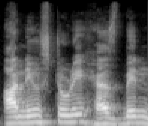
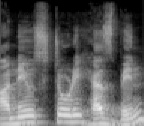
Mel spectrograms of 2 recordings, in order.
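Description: The two takes are said the same way.

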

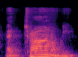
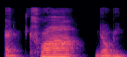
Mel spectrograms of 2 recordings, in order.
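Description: First: Said in the usual way. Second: Astronomy stretched very slowly, stress on the second syllable; very slow stress demo. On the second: Shown as a demonstration. Teacher slowly showing where astronomy is stressed. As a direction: drag astronomy out, leaning on -tro-. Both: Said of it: "두 번째 강세가 있죠?".

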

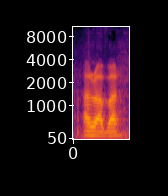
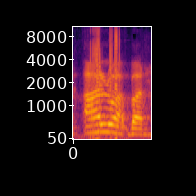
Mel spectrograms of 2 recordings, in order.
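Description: First: Said in the usual way. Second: Loud mock battle cry. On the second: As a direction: shout it as you charge. Grito de ataque en broma. (grito de guerra burlón)

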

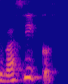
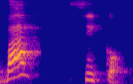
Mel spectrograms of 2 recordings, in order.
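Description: First: Vasicos with the stress moved off its first syllable; misplaced stress. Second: Básico slowed, BÁ punched louder and drawn out; stress on BÁ. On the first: Teacher showing students a wrongly accented word, misplaced stress on vasicos. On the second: Teacher showing the needed accent in a word, stress on BÁ in básico. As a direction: hit the first syllable of básico hard. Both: Shown as a demonstration. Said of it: "porque empleo el acento necesario".

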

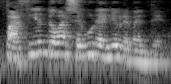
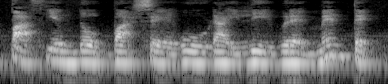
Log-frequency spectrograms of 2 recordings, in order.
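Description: First: Said in the usual way. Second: "Paciendo va segura y libremente" slowed to count syllables; slow verse counting; slow scansion. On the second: Shown as a demonstration. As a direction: read it slowly to count. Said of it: "Sin alefa también".

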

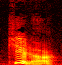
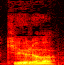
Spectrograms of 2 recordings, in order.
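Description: First: Lightly voiced grandmother, higher and louder; grandmother calling out. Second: Lightly gruff wolf; wolf's big voice. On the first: Grandmother answering a knock, raised calling voice. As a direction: call to whoever knocks. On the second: Wolf answering the knock, lightly put-on big voice. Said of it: "la grosse voix du loup". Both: A narrator's reading.

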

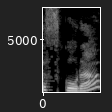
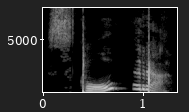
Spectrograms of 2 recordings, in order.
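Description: First: Said in the usual way. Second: "Skóra" split into skó, ra with a gap; syllable by syllable. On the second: Shown as a demonstration. Teacher answering what syllables skóra has, "Skóra" syllable by syllable. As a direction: break "Skóra" into two drawn-out beats. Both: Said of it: "Jakie ma sylaby?".

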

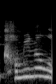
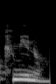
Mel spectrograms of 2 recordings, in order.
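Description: First: Communal with the stress on COM; stress on first syllable. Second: Communal with the stress on MU; stress on second syllable. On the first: Interviewer checking a word with the guest, communal stressed on the first syllable. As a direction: say communal as COM-yoo-nal, front-stressed. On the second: Interviewer offering the other option, communal stressed on the second syllable. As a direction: say communal as kuh-MYOO-nal. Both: Shown as a demonstration. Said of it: "is it communal or communal".

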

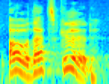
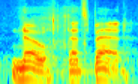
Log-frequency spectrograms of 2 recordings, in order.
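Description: First: Bright, higher hopeful "Oh, that's good"; cheerful. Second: Glum. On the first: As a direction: lift "good" up with delight. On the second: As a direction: drag "bad" down in mock dismay. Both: Acted. Call-and-response refrain.

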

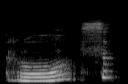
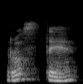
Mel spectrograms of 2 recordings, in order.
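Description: First: Рос... те, held apart; syllable-by-syllable dictation. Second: Said in the usual way. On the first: Shown as a demonstration. Teacher dictating for pupils writing, syllable by syllable.

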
